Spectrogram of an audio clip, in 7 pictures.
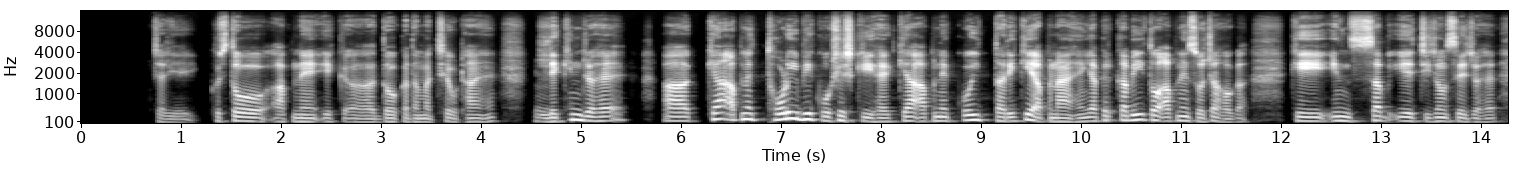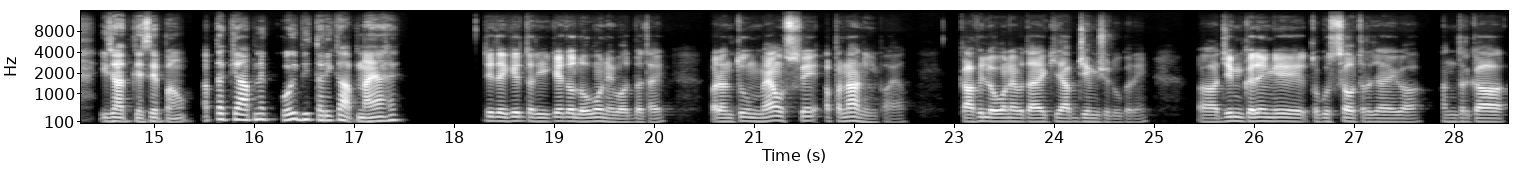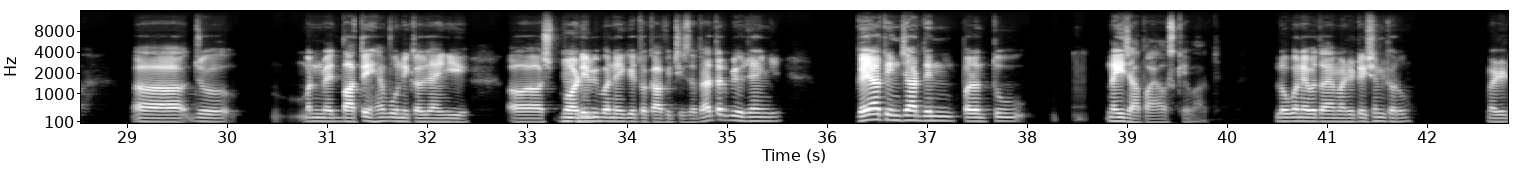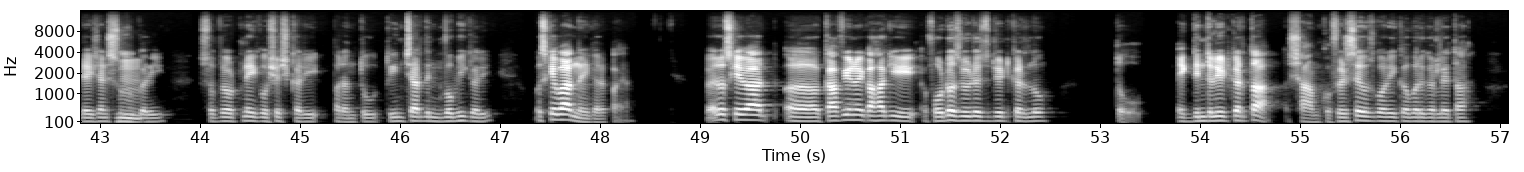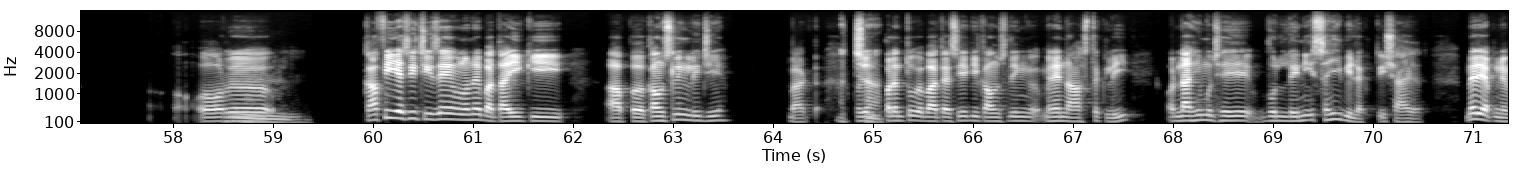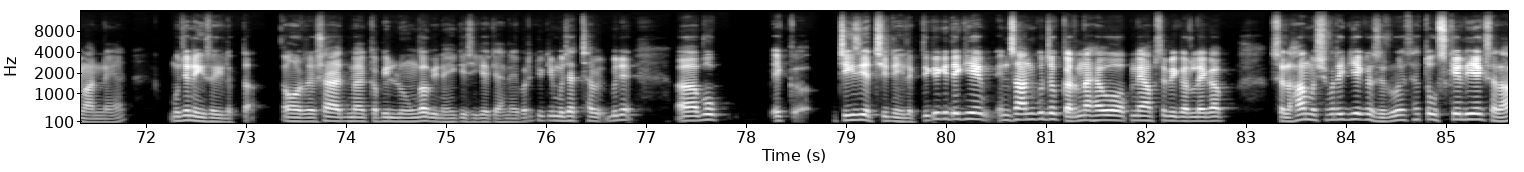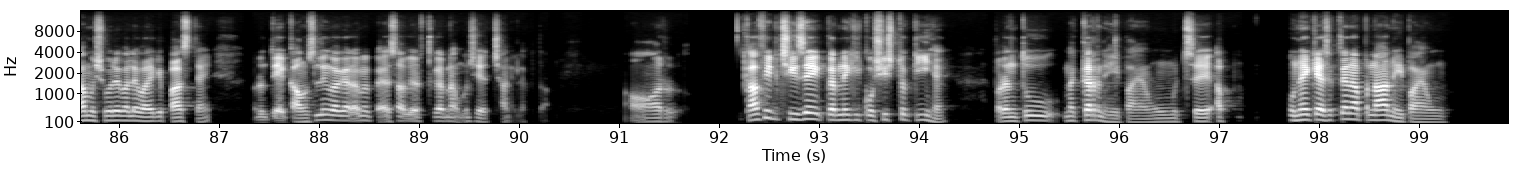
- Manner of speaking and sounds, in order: in English: "बॉडी"; other background noise; in English: "मेडिटेशन"; in English: "मेडिटेशन"; in English: "फ़ोटोज़, वीडियोज़ डिलीट"; in English: "डिलीट"; in English: "रिकवर"; in English: "काउंसलिंग"; in English: "बट"; in English: "काउंसलिंग"; in English: "काउंसलिंग"
- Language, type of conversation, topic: Hindi, advice, टूटे रिश्ते के बाद मैं आत्मिक शांति कैसे पा सकता/सकती हूँ और नई शुरुआत कैसे कर सकता/सकती हूँ?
